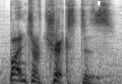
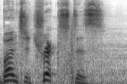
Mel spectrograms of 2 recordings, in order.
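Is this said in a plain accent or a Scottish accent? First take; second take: Scottish; plain. First: It is said in a Scottish accent. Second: It is said in a plain, unaccented voice.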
